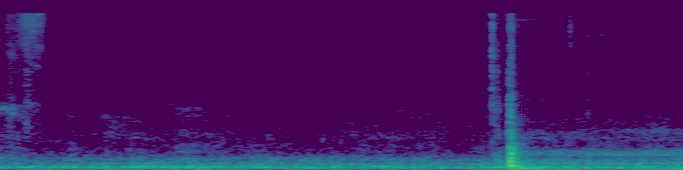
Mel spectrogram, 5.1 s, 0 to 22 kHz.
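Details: 2008 Range Rover Sport HSE driver seat after fix: connector under the seat unplugged overnight and reconnected, relay-like clicking gone; steady low motor hum with a single clunk as the power seat runs normally.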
